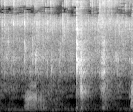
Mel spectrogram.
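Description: Fish frying in hot oil with a steady sizzle and a sharp crackle of spattering oil about a second in.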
